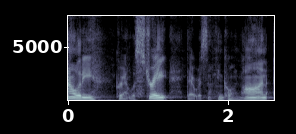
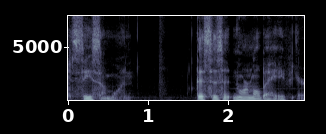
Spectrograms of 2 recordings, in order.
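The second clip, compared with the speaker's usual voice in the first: mock very soft, calm, gentle voice; 5 dB quieter than usual. Retelling what he said while the speaker was sobbing: imitating his softest, calmest voice. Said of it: "in the softest, calmest voice".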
